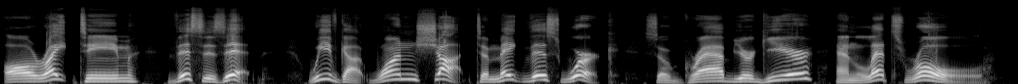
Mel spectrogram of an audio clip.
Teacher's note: The rhythm is steady at the start, then accelerates after we've got one shot and ends with a strong downbeat on roll.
